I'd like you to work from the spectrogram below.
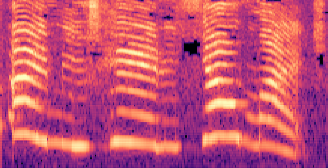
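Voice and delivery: high, slow mock-sad toy voice; crying Mickey Mouse. Toy mouse missing Hannah, high pretend crying. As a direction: draw it out in a high pretend whine. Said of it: "Mickey Mouse go".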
